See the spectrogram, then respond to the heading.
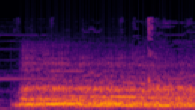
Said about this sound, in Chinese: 到了这天稍微黑的时候啊，这严大个儿就听见这鬼哭狼嚎、阴风瑟瑟，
